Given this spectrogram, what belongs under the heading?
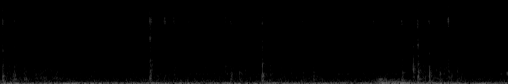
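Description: Keys clack on a computer keyboard in quick, irregular bursts of sharp clicks, quiet and close, with no talking over them.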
